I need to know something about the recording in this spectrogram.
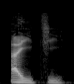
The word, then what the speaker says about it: Haïti: En effet, la graphie Haïti correspond mieux aux règles du français, le tréma indiquant que le A et le I se prononcent distinctement Haïti, là où Haïti avec le Y pouvait prêter à confusion.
